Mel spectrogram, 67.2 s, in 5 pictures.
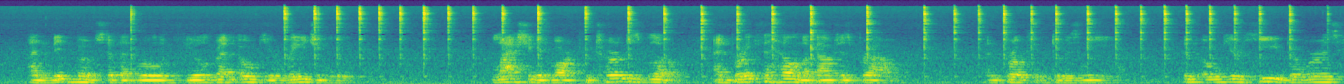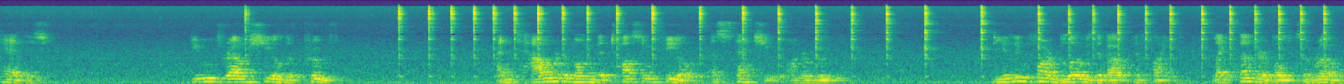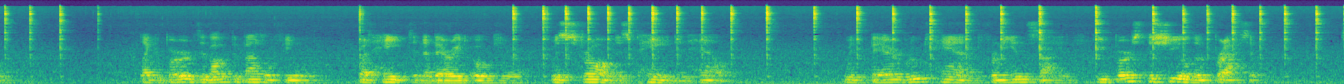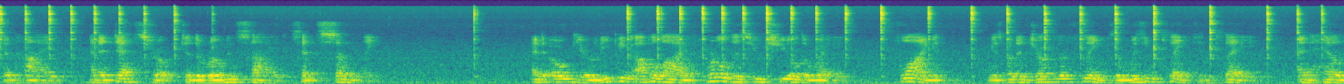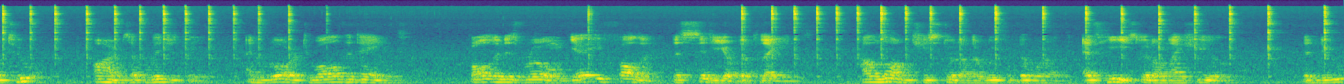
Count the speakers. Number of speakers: one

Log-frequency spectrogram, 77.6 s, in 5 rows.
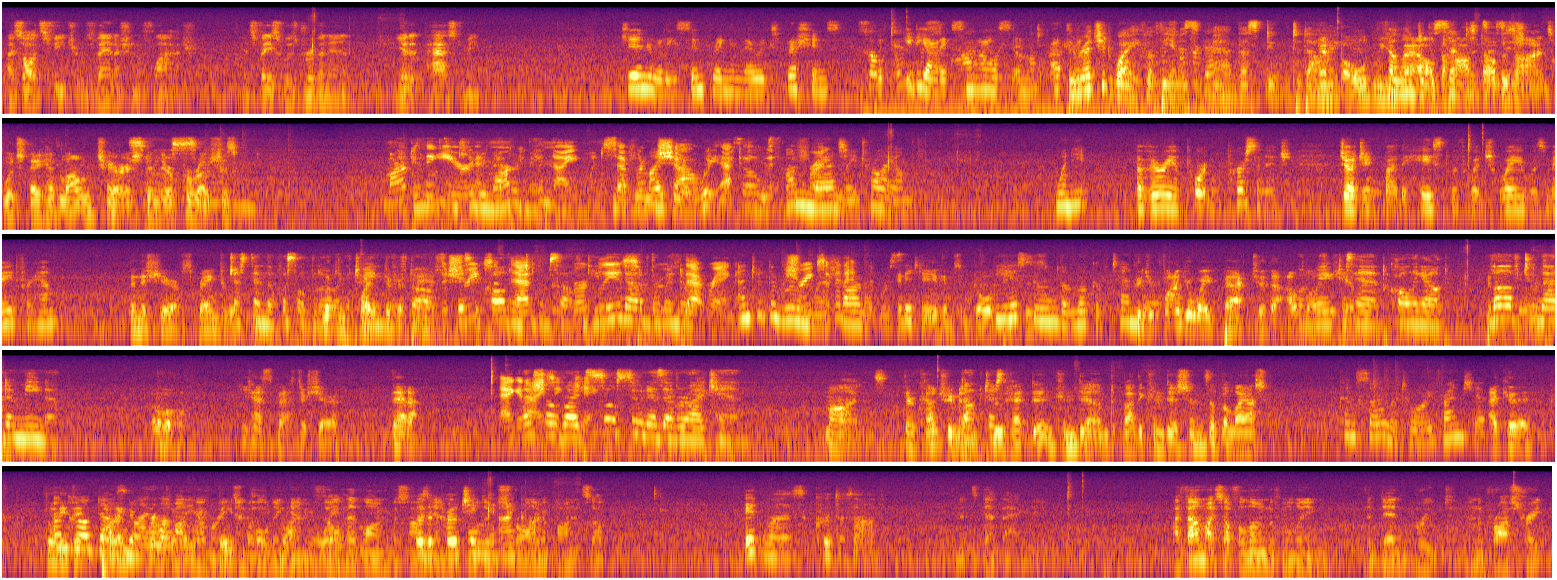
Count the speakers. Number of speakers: ten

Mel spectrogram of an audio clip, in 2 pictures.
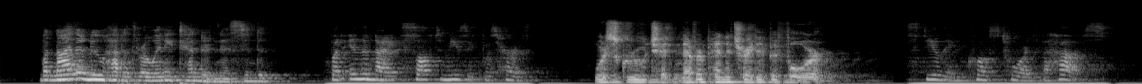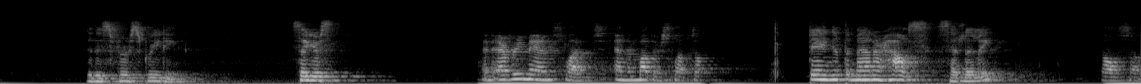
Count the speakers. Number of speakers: three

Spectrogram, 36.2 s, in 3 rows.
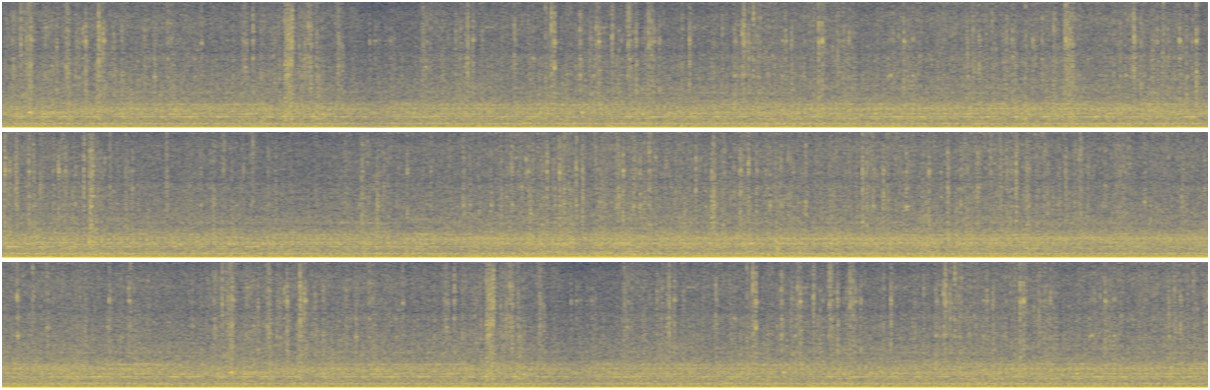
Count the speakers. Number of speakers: zero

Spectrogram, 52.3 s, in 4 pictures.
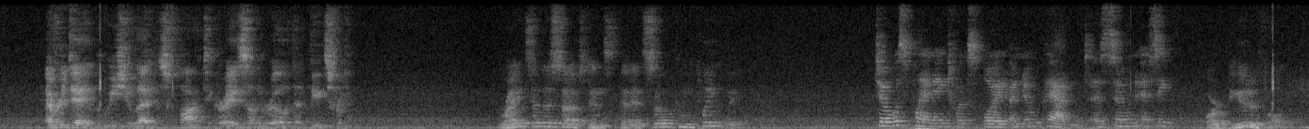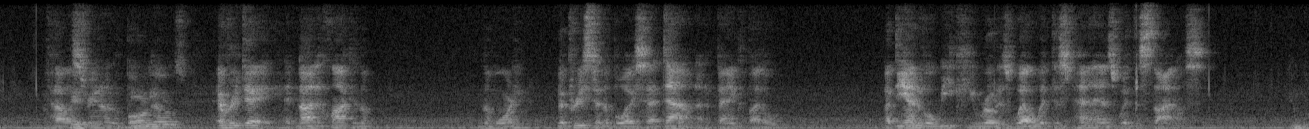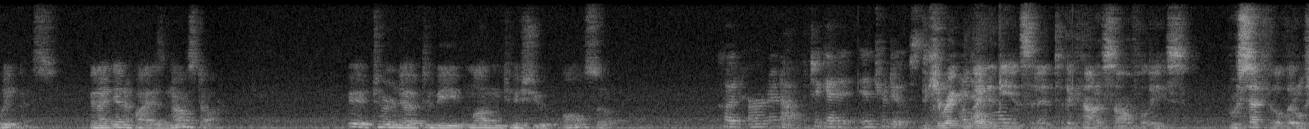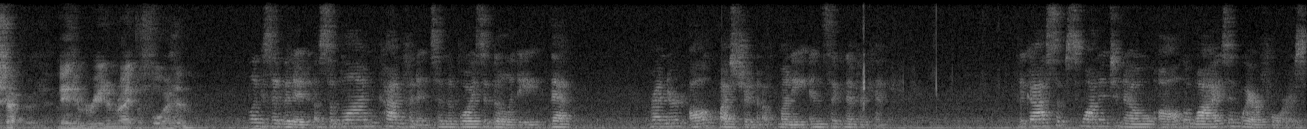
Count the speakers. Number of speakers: three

